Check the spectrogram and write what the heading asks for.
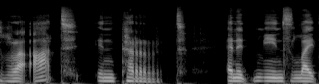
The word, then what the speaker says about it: Rha: in the comedic lineage uh and language it's pronounced RA in and it means light Supreme bringer of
